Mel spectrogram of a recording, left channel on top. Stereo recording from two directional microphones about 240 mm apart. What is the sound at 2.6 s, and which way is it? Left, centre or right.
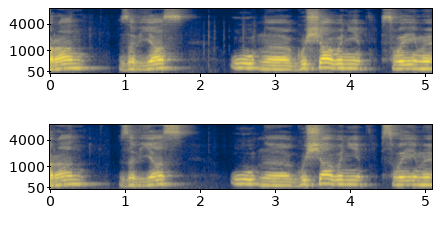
Speech, centre.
